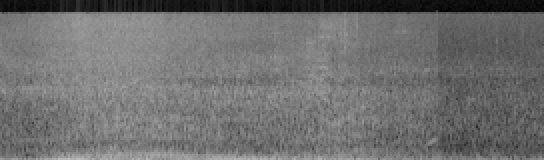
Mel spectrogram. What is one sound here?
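A sports car engine rumbles loudly as it pulls away and fades.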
